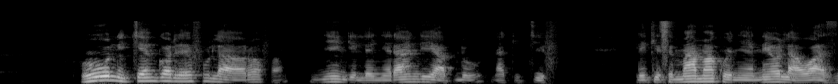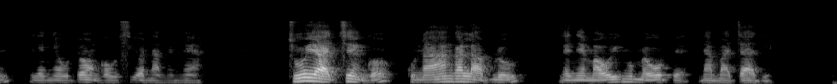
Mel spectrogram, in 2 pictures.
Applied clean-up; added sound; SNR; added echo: none; none; none; none.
